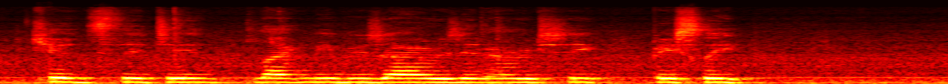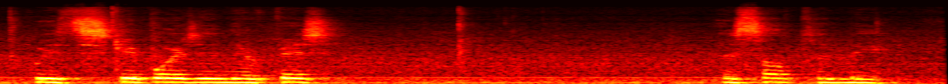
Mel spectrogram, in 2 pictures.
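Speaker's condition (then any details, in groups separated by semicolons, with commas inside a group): Traumatic brain injury; assault at age 15, unable to walk or self-care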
